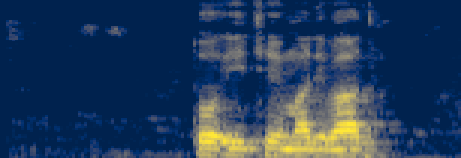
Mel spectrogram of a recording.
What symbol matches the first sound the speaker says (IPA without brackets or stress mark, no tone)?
t̪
